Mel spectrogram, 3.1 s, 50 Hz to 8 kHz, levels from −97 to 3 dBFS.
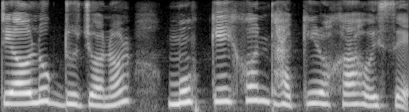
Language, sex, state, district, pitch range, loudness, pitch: Assamese, female, Assam, Kamrup Metropolitan, 260-320 Hz, -15 LUFS, 280 Hz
